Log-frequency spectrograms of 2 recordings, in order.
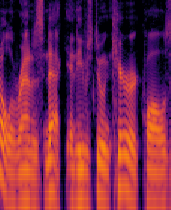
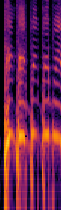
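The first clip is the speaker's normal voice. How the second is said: high, loud pinging noises; imitated bullet pings; 6 dB louder, faster than usual. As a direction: rattle off ricochet sound effects. Imitates bullets hitting helicopter.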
